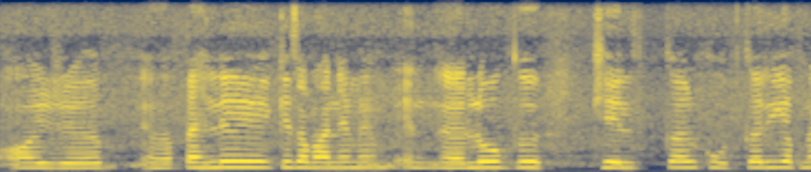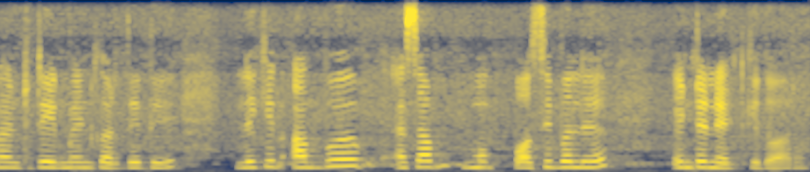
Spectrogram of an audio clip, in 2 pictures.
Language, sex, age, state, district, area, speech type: Hindi, female, 18-30, Madhya Pradesh, Chhindwara, urban, spontaneous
